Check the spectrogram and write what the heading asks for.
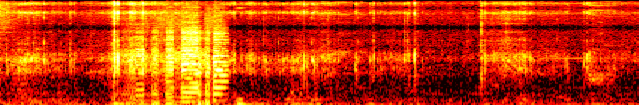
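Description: Faint outdoor ambience with wind noise on the microphone. A short pitched sound, about a second in, cuts off suddenly, and a few light knocks follow.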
